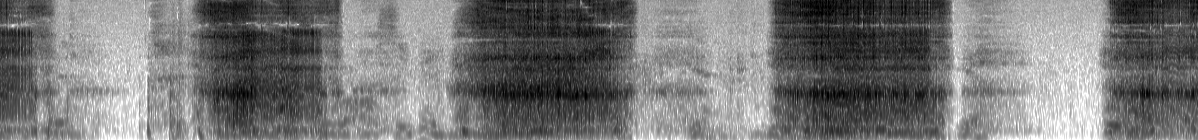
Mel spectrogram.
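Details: Loud snoring while asleep, described as a snoring panda: rough, rattling snores about every two to three seconds, with quieter breaths between.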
